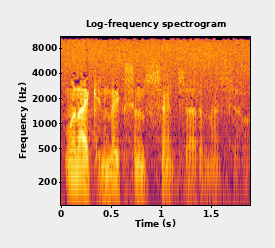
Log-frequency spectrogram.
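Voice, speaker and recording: An American actor in a 1940s radio drama playing a troubled war veteran and professor, earnest and halting. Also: male voice, rumbling low, fairly bright tone, low-quality recording. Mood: anguished, searching. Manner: earnest, halting, self-reproaching. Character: troubled one-armed war veteran turned geology professor. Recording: hissy old radio broadcast.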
